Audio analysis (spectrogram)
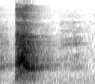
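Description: A dog gives a single short, sharp bark, close and fairly loud, followed by a faint whine trailing off in a quiet room.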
